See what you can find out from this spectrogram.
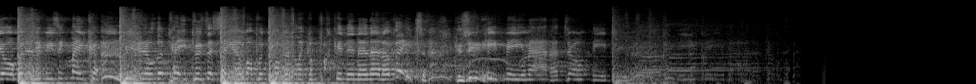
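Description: The fade-out beginning around 4.6 s shows truncation distortion on a fade from 4.62 s: the tail turns gritty from 5.04 s onward, consistent with an undithered 8-bit stage.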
